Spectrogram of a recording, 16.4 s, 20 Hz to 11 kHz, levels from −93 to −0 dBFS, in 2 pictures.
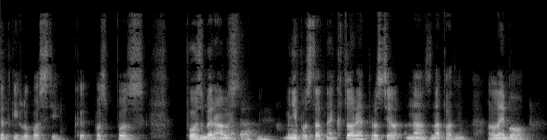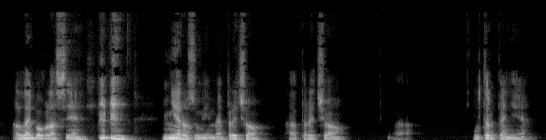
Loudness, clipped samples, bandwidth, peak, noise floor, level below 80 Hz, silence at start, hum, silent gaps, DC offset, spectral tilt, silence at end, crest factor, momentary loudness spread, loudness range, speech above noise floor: -28 LUFS; under 0.1%; 10.5 kHz; -10 dBFS; -85 dBFS; -50 dBFS; 0 s; none; none; under 0.1%; -7.5 dB/octave; 0.3 s; 20 dB; 17 LU; 10 LU; 58 dB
